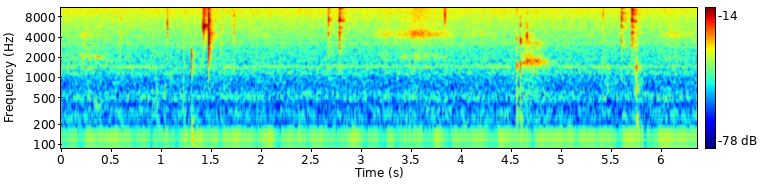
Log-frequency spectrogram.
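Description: A few faint computer-mouse clicks, spaced a second or more apart, over a low steady hum; otherwise near silence.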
